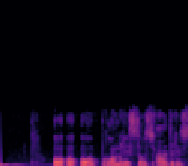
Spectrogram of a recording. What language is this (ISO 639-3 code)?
rus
